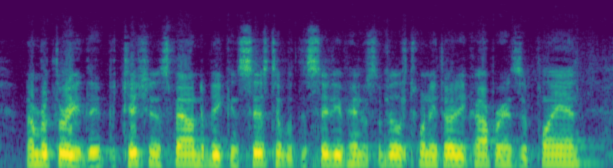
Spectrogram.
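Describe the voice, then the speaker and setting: A fairly high man's voice with a Southern US accent and monotone, flat intonation. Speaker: city council member. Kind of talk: council meeting motion reading. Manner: formal.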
